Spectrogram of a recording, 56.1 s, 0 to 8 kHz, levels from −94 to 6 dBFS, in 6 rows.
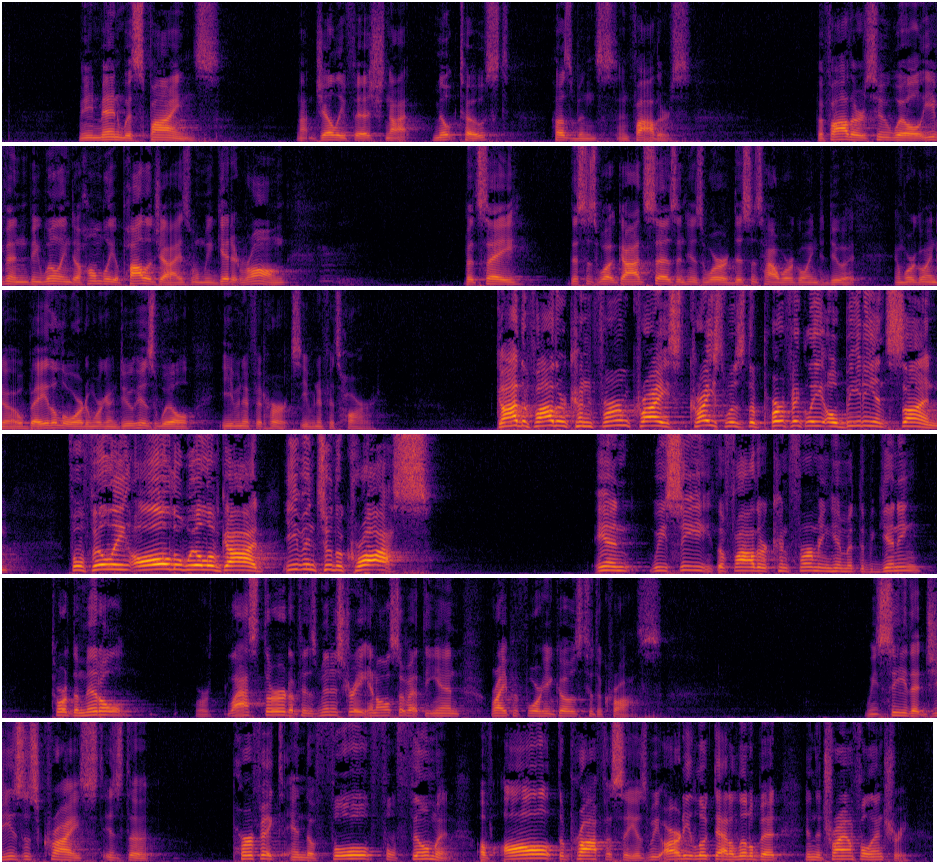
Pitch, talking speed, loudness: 140 Hz, 160 wpm, -24 LUFS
